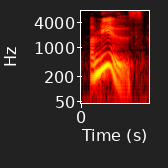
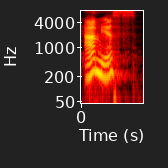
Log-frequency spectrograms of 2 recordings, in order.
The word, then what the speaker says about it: amuse: so look at this word amuse amuse we don't say amius no we say amuse amuse the word report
